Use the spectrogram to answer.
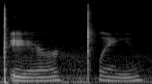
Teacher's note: Now the second part is tricky because they're talking about long A's, but because of the R, you're not actually going to hear it really say A. You're going to hear more air. They still consider that a long vowel sound.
